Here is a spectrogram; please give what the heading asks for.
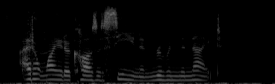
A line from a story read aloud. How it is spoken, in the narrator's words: he whispered scornfully into my ear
